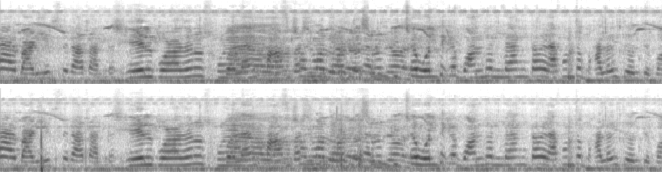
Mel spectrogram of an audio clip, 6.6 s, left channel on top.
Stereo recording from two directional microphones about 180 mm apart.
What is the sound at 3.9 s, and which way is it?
Speech, 45° left (ahead or behind).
